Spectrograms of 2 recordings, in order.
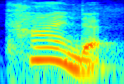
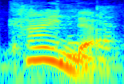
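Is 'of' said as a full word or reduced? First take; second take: reduced; reduced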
